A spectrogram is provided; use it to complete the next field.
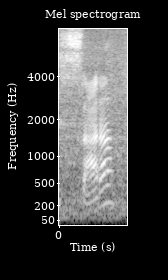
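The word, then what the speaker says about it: Sata: All right, so I found this book in here called The Roads to Sada. Did I pronounce that correctly?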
